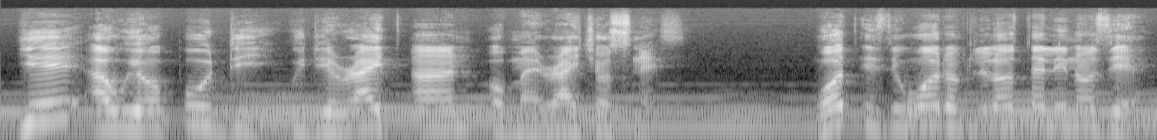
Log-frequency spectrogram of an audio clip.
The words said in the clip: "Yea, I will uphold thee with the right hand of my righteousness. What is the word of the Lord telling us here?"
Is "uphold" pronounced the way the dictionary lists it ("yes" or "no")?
no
